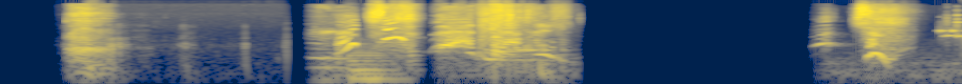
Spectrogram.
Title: Sneezes is cold out here? Sneeze everyone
